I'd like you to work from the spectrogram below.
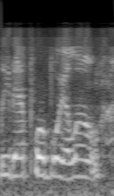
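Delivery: plain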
